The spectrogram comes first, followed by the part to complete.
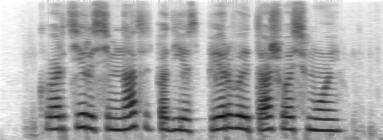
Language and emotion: Russian, neutral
